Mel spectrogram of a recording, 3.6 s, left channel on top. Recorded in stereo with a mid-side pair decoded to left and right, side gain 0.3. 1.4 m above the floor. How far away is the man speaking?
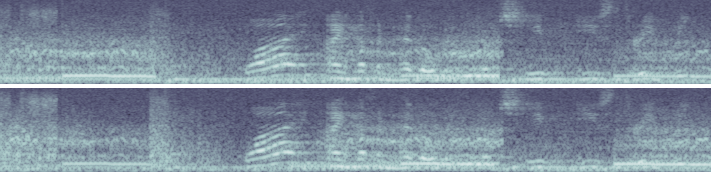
About 7.5 m.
